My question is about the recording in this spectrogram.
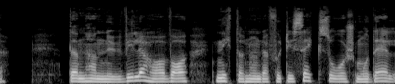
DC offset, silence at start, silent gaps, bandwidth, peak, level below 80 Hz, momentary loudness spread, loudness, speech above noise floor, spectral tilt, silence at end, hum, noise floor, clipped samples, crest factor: under 0.1%; 0 s; none; 15.5 kHz; -4 dBFS; -56 dBFS; 5 LU; -19 LUFS; 32 dB; -6.5 dB/octave; 0 s; none; -50 dBFS; under 0.1%; 16 dB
